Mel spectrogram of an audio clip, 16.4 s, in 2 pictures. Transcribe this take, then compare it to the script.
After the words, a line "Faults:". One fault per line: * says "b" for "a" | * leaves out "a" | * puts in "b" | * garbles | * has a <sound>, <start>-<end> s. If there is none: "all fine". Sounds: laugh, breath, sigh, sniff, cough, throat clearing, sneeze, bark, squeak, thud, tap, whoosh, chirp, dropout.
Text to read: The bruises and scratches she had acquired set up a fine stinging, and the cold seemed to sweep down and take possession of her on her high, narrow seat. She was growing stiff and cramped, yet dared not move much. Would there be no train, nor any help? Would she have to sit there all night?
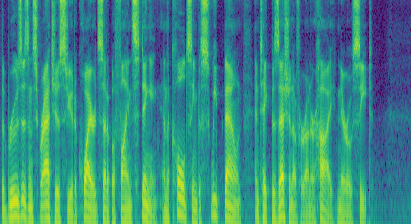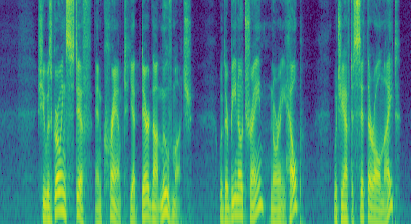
The bruises and scratches she had acquired set up a fine stinging, and the cold seemed to sweep down and take possession of her on her high, narrow seat. She was growing stiff and cramped, yet dared not move much. Would there be no train, nor any help? Would she have to sit there all night?
Faults:
all fine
